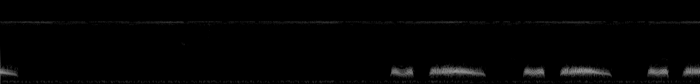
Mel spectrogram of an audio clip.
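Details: Spotted dove, a wild-caught bird praised for its fine voice, recorded 9/6/2020. Four quiet seconds give way to a run of soft coos alternating short and drawn-out falling notes, over a faint low hum and constant hiss.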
